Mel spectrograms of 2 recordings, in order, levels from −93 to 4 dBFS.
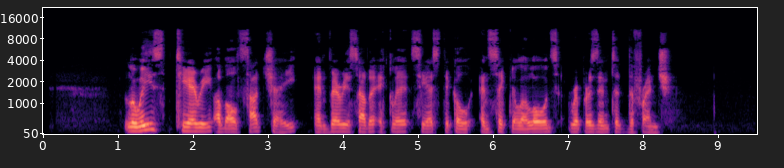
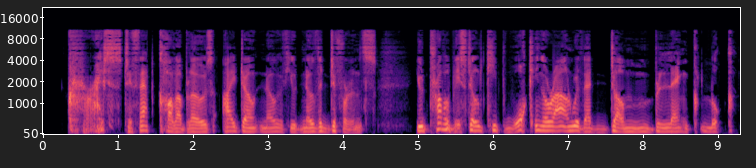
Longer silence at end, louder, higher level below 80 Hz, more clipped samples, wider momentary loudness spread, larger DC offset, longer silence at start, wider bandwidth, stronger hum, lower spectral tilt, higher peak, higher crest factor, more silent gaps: first, 1.2 s vs 0.1 s; about the same, -26 LUFS vs -25 LUFS; about the same, -64 dBFS vs -62 dBFS; neither; about the same, 11 LU vs 9 LU; neither; first, 1.1 s vs 0.35 s; about the same, 11 kHz vs 11 kHz; neither; about the same, -5.5 dB/octave vs -4.5 dB/octave; about the same, -4 dBFS vs -4 dBFS; about the same, 22 dB vs 22 dB; neither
